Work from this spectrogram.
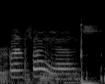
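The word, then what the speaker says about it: Brent Faiyaz: It's Brent Fayez.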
